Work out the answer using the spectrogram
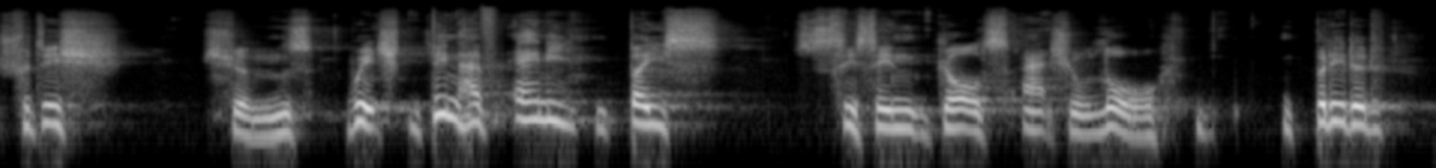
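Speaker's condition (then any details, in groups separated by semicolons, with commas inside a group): Stammer; man aged 55; prolonged sounds, blocks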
